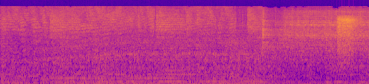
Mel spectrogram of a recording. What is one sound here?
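Heavy machinery gears grind and clank with a low rumble.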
